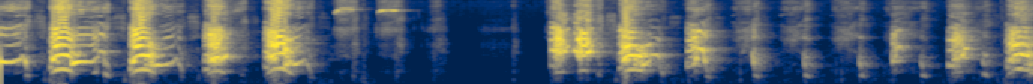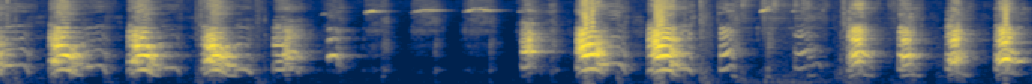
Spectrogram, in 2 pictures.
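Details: Dogs barking in a compilation of several dogs, including city, waiting and night barkers: sharp repeated barks in quick bursts, a pause near four seconds, then more steady barking and a final fast run of barks.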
